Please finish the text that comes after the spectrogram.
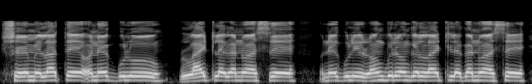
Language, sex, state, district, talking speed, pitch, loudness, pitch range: Bengali, male, Assam, Hailakandi, 125 wpm, 185 Hz, -14 LUFS, 180-190 Hz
